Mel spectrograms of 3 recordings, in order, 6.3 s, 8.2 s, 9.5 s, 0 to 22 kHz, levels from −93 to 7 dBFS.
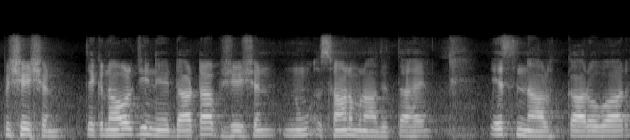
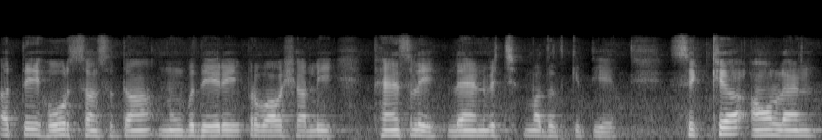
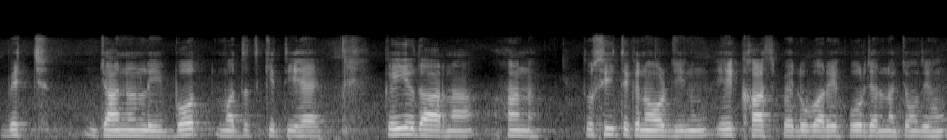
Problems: none marked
